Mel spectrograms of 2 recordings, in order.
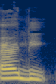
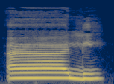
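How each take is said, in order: First: Both vowels are kept short. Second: Both vowels are stretched out long. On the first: The speaker calls it right. "बिल्कुल दोनों को छोटा रखना है।" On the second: The speaker calls it wrong. "इन दोनों को आप लोगों ने लंबा नहीं खींचना। अ ली ये नहीं करना"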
